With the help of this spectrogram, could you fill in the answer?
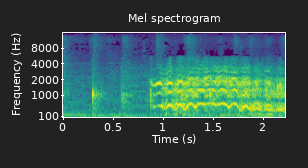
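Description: After a sharp click and a short pause, a horse lets out a loud, long, quavering neigh that carries through to the end, clear with no one talking; a downloaded horse-riding jingle.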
